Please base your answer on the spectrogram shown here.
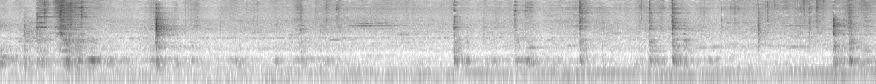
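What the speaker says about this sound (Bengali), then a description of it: "আগে ধারগুলো চেঁচে নিই।" A spatula scrapes around the edges of an egg dish on an oiled tawa, a quiet run of close scratches and sharp metallic clicks at an uneven pace.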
